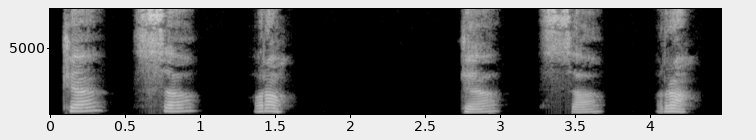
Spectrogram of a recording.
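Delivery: kasara stretched out very slowly; slow model word. Shown as a demonstration. Teacher slowly modelling word for class to repeat. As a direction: draw out ka-sa-ra syllable by syllable. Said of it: "Répétez après moi".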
